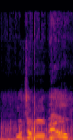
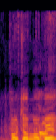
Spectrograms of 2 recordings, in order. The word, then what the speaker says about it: Hotomobil: Hotomobil. Hotomobil. Comes from Hotelmobil.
